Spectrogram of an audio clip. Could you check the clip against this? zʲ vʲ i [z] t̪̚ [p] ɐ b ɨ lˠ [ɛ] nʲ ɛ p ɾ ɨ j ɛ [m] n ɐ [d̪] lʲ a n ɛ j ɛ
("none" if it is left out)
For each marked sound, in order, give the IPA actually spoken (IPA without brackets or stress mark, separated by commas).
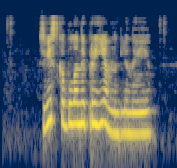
s, k, a, m, d̪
